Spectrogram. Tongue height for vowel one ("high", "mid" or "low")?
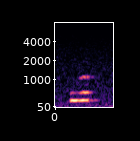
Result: mid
